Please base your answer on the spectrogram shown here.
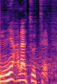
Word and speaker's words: Nyarlathotep: Okay, and the Y is pronounced I.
